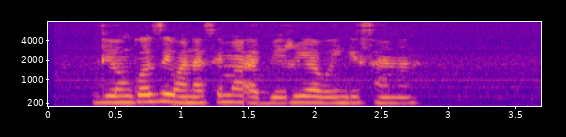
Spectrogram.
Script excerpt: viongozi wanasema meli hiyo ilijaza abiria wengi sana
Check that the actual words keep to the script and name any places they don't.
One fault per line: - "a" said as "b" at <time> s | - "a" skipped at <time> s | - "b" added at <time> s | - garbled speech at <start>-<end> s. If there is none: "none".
- "meli hiyo ilijaza" skipped at 1.5 s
